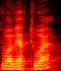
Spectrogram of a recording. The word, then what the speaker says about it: Va Vers Toi: donc va vers toi comme ça s'écrit he comme ça se prononce va vers toi il y a pas de a pas de s nul part là va vers toi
